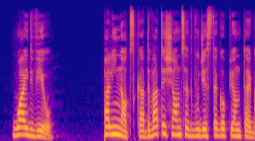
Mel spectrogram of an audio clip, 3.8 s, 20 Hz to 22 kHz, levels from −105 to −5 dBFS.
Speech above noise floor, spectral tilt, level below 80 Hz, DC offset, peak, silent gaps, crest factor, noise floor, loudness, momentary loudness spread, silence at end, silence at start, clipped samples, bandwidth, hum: 56 dB; -5.5 dB/octave; -68 dBFS; under 0.1%; -8 dBFS; none; 18 dB; -81 dBFS; -25 LUFS; 6 LU; 0 s; 0.2 s; under 0.1%; 17.5 kHz; none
